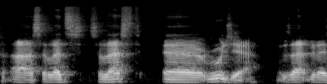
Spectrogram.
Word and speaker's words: Ruggia: today we have uh so let's celeste uh rudya is that did i say it correctly yep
